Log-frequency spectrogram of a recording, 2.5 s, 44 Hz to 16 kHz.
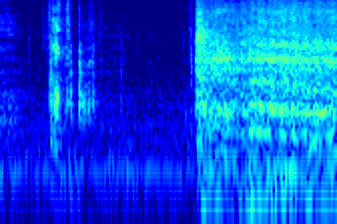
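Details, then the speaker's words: Stock 1989 Corvette, 77,000 miles, on its third fuel pump in two weeks; it runs about 20 miles, then loses fuel pressure: steady starter cranking with no catch even after priming, smelling very rich; the cause is unknown. "again the car won't start if you go down let's try to prime it all right well it tries but it won't"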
